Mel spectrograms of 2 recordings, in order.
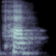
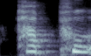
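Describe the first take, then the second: First: The final p is closed without a vowel. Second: The final p is released with a vowel. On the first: The speaker calls it right. "그냥 탑 하고 읽어주셔야 돼요" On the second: The speaker calls it wrong. "타프 하고 읽지 않"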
